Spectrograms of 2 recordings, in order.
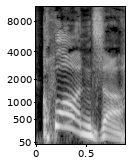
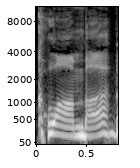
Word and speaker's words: Kwanzaa: When being an advocate for other religious holidays, try to at least get the pronunciation right. It's Kwanzaa, honey, not Kwamba.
